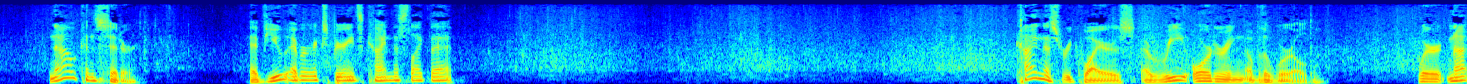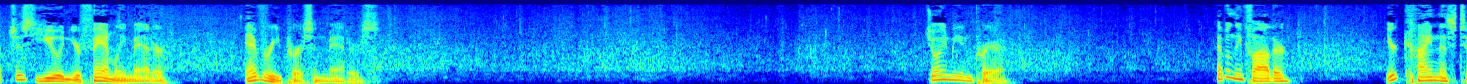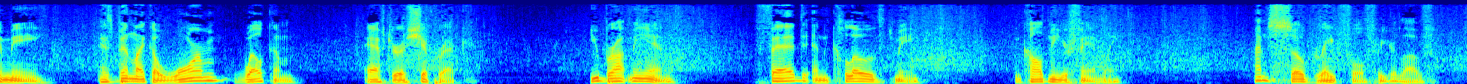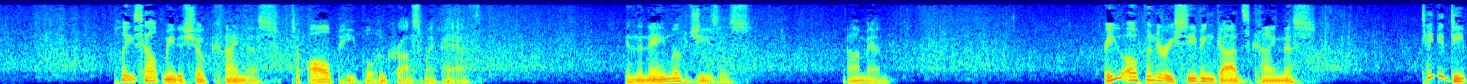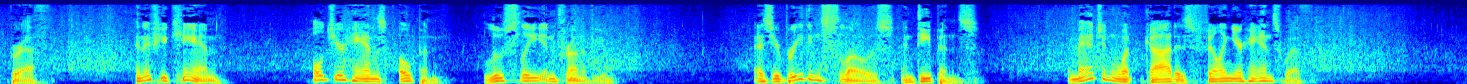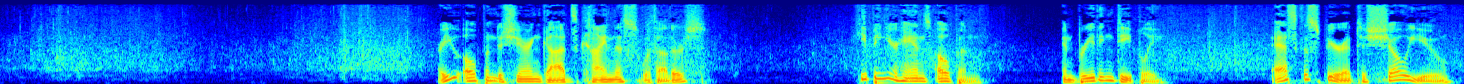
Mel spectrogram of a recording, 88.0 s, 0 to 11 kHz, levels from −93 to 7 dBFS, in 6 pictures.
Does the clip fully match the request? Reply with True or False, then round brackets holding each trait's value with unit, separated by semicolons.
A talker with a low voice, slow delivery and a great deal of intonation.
True (105 Hz; 100 wpm; 7.2 semitones)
